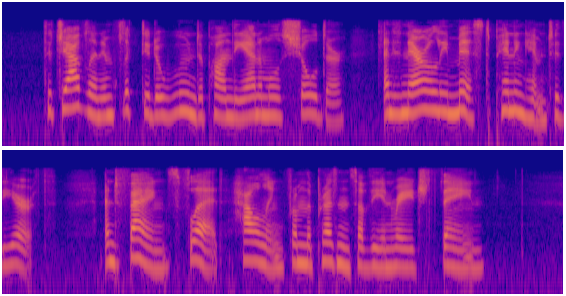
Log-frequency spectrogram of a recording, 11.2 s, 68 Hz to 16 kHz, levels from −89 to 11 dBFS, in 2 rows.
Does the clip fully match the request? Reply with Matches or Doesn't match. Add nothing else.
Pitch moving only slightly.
Doesn't match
